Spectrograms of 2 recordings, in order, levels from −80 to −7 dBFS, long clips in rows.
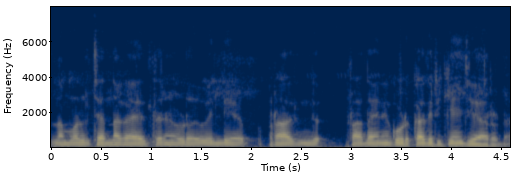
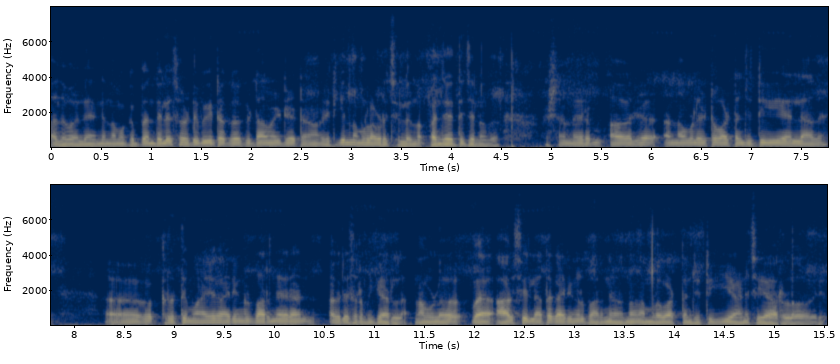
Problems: low volume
